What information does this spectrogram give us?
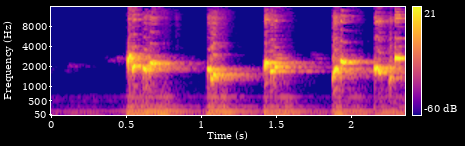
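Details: A female sooty-headed bulbul calls males in the morning with four separate mellow, falling, slurred notes, the last one doubled, over a faint low hum.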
